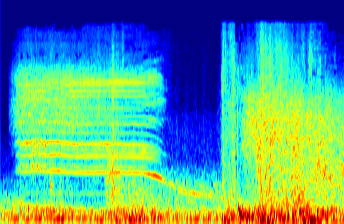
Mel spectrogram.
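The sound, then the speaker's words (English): A high, buzzing electronic whine holds for about two seconds, then slides downward before a loud explosion from a satellite's laser beam striking from space bursts in and rolls on as a sustained roaring rumble. “And then that laser beam just focuses in on him from space. And there's a scream and a huge, huge explosion.”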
